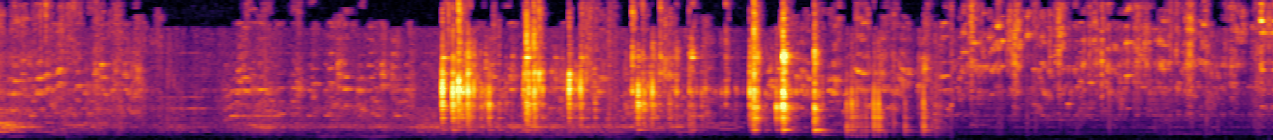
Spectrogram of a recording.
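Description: Small metal bolts and parts clinking together in the hand, a quick run of light clinks in the middle of a fairly quiet stretch.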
